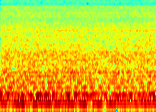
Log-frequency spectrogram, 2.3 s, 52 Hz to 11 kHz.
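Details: AC condenser restarted after the compressor read over 200 degrees (bad capacitor or motor suspected), ambient about 80°F: even low hum from compressor and fan, no rattles, squeals or clicks; normal running.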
